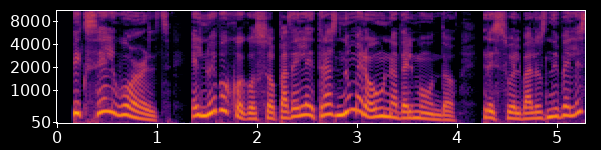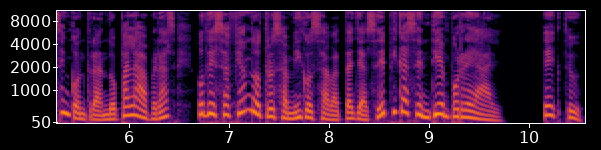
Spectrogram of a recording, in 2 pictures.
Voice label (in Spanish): locutora mexicana; mexico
